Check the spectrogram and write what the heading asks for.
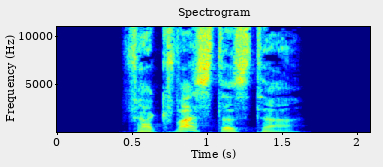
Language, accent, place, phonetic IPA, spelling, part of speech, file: German, Germany, Berlin, [fɛɐ̯ˈkvaːstəstɐ], verquastester, adjective, De-verquastester.ogg
- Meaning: inflection of verquast: 1. strong/mixed nominative masculine singular superlative degree 2. strong genitive/dative feminine singular superlative degree 3. strong genitive plural superlative degree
